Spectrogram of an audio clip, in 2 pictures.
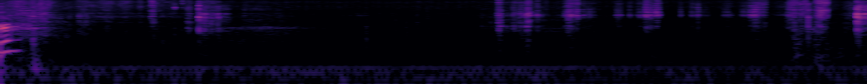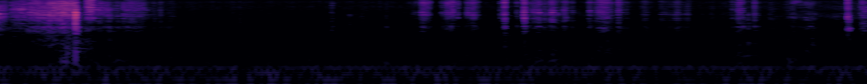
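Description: Small scissors cutting paper in a series of short, faint snips, the loudest just before the two-thirds mark.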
